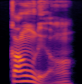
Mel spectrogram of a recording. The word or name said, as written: 纲领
